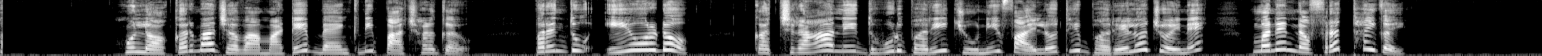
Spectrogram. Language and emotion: Gujarati, disgusted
